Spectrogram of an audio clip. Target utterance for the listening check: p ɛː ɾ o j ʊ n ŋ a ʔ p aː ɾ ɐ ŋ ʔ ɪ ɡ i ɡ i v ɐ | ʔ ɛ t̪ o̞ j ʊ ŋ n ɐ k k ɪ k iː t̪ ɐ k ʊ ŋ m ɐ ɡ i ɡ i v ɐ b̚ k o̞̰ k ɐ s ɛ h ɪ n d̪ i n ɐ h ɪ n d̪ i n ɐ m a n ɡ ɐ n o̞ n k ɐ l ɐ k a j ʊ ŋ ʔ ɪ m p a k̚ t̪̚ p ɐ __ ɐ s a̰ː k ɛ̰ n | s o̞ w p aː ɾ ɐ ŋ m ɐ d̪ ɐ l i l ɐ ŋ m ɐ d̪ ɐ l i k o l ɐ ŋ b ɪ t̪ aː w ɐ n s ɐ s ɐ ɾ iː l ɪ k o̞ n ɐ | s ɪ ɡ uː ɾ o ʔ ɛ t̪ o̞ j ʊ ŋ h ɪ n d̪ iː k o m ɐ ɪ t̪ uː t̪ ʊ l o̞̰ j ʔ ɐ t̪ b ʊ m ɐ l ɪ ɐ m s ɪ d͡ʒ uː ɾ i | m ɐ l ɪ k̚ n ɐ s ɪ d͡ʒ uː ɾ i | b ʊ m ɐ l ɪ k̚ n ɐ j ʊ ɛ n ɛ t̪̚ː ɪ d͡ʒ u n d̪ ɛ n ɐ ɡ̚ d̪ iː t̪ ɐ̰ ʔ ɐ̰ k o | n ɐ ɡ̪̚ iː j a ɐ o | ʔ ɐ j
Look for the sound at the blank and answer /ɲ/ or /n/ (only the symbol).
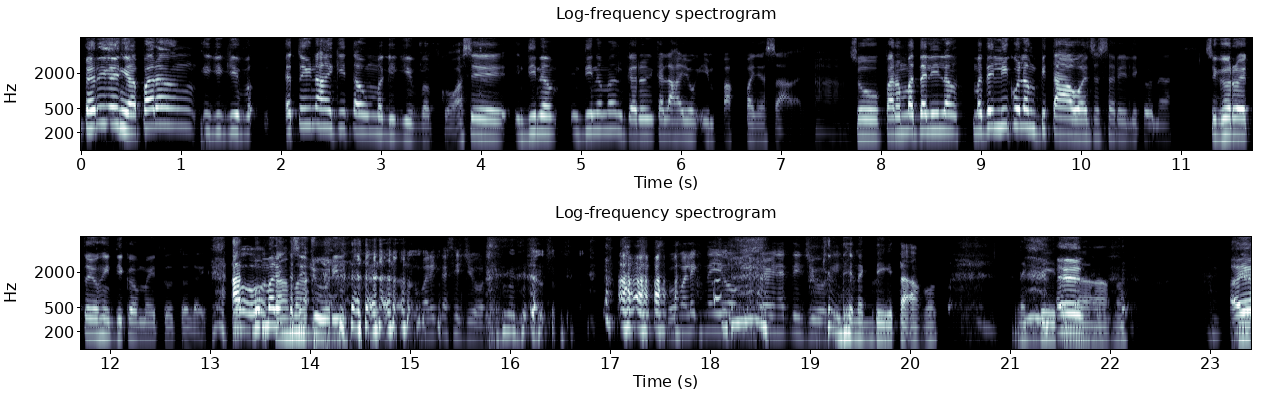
ɲ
